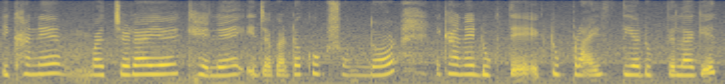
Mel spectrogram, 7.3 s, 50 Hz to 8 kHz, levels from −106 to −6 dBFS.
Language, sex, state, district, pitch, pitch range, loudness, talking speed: Bengali, female, Assam, Hailakandi, 300 Hz, 285-315 Hz, -15 LUFS, 140 wpm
